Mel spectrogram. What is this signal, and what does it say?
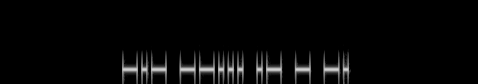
Morse code, heard as a keyed tone, about 25 wpm, 700 Hz. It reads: K7ATN
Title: NA SOTA Activator Callsigns 25wpm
